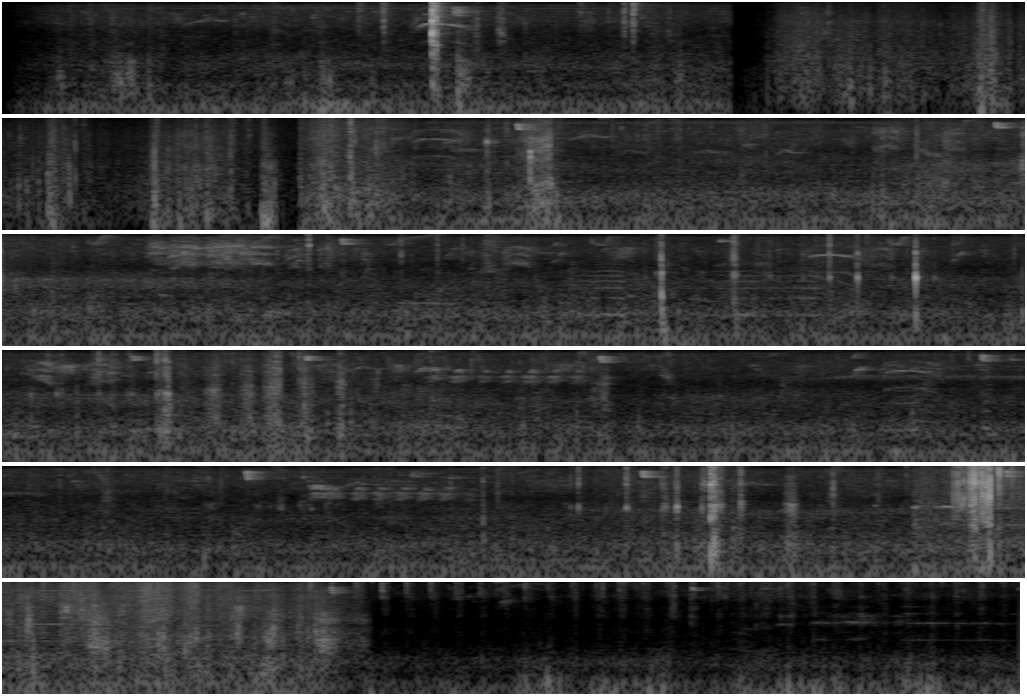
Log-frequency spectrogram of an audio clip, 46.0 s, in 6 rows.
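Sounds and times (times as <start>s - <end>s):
birds chirping: 10.3s - 46.0s
sharp clicks: 41.0s - 46.0s.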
